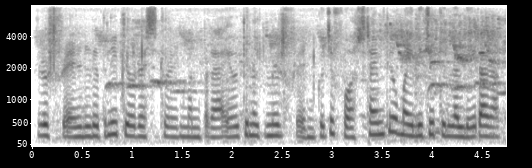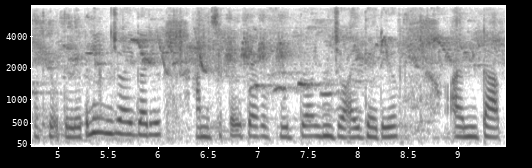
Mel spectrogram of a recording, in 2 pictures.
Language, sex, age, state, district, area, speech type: Nepali, female, 30-45, West Bengal, Alipurduar, urban, spontaneous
